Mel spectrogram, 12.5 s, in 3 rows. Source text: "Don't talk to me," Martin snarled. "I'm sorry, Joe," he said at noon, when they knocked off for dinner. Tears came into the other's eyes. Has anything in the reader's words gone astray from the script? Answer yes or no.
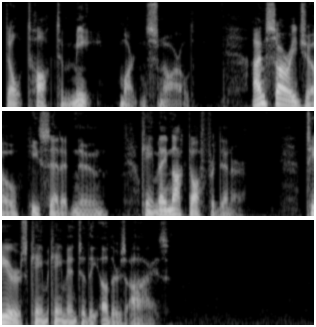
yes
